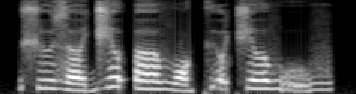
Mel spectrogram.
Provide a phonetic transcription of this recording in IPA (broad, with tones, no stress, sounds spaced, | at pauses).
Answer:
ʃ ʉ˧ z ɜ˩ d͡ʒ ə˥ ʔ ɜ˧ v ɔ˩ kʲ ɔ̰˥ t͡ʃ əː˥ v ṵ˧ v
